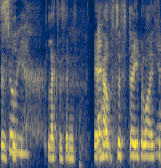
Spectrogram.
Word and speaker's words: lecithins: emulsifier, lentil fizz. I'm not sure how to pronounce that word. It's Soya. lecithins.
